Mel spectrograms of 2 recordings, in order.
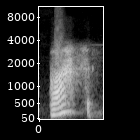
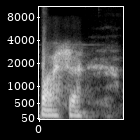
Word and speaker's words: Basia: And I hate to say it, but um Bosa uh and I can't pronounce her name right. Bosa. Basa. Basha. What's the correct Bosa? The correct Polish is Basha.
